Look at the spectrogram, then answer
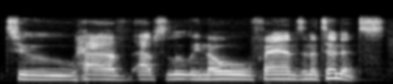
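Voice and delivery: ordinary talk

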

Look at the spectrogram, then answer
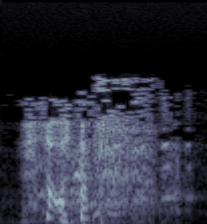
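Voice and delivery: short breathy laugh; real chuckle. Real, not acted. Teacher laughing at his own joke to the class, breathy chuckle. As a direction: let a quick laugh slip out.

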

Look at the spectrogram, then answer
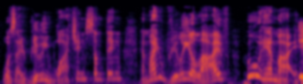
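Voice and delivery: hammed-up identity crisis; mock existential panic. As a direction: build the fake crisis to a peak.

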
